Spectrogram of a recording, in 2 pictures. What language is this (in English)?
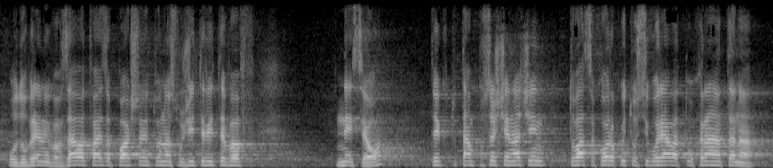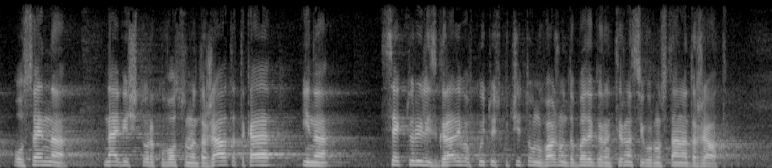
Bulgarian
